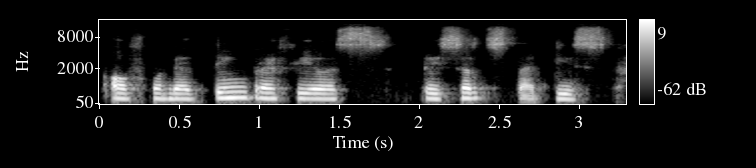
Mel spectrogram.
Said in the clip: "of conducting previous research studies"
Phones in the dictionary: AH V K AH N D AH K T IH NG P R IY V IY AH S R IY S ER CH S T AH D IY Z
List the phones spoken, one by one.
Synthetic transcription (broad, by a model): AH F K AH N D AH K T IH NG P R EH F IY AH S R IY S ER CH S T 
